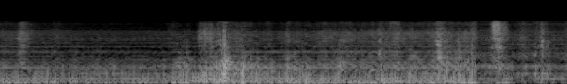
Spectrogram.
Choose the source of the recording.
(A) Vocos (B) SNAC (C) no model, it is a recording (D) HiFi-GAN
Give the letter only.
D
